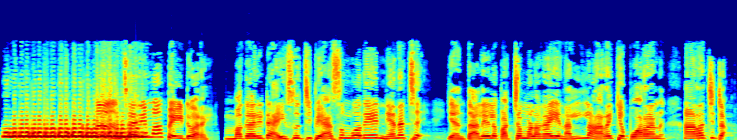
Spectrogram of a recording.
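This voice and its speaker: A woman doing a shrill nagging old mother-in-law. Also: expressive, a little fast, fairly bright tone, a little hiss or hum. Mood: bossy. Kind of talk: cartoon comedy voice acting.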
